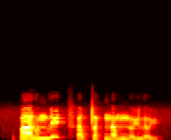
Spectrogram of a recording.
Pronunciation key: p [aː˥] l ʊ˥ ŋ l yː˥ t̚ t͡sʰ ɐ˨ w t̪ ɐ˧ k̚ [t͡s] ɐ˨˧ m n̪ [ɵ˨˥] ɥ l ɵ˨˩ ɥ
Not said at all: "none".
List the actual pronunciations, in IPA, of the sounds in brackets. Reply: aː˥, n̪, ɵ˨˥

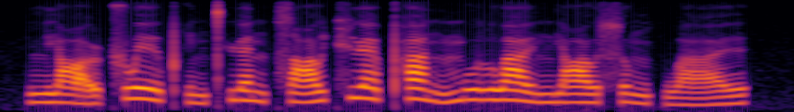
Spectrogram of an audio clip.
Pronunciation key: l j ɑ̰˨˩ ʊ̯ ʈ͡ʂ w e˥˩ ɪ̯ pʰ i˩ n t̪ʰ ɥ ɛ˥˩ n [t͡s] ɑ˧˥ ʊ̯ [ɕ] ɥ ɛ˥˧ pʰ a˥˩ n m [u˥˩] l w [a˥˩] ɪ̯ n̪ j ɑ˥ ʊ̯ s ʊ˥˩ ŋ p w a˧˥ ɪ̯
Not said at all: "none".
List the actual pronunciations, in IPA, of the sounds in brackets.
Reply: t͡s, t͡ɕ, u˥, a˥˩

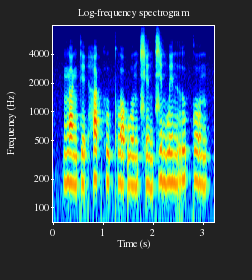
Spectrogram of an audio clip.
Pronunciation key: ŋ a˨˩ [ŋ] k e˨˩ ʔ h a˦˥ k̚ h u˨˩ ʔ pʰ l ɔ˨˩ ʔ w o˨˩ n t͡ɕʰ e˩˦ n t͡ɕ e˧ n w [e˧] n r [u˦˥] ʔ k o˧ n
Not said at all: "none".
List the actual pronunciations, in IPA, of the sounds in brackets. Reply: ŋ, e˧, u˦˥

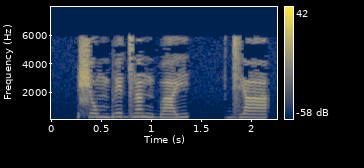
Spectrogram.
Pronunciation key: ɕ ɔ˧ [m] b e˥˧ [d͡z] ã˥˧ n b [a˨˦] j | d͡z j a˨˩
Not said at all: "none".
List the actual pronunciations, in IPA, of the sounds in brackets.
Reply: m, d͡z, a˨˦

